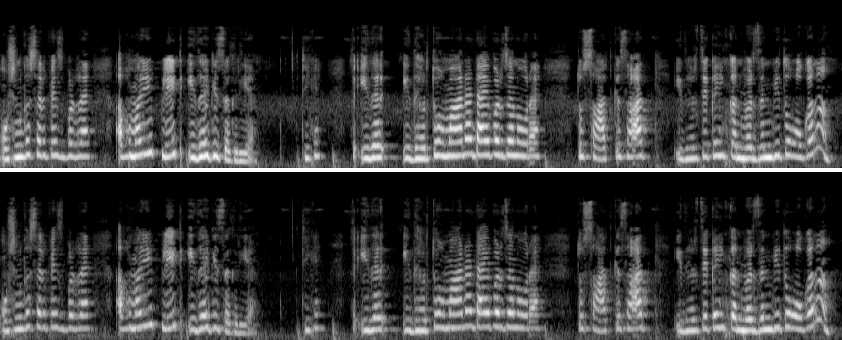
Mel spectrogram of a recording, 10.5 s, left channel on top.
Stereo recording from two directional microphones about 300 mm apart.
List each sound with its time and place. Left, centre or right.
0.0 s a woman's voice: centre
